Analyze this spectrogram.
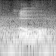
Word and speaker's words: Louisville: I said we got Louisville, right? We got Louisville. Kentucky. People say Louisville. Louisville.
